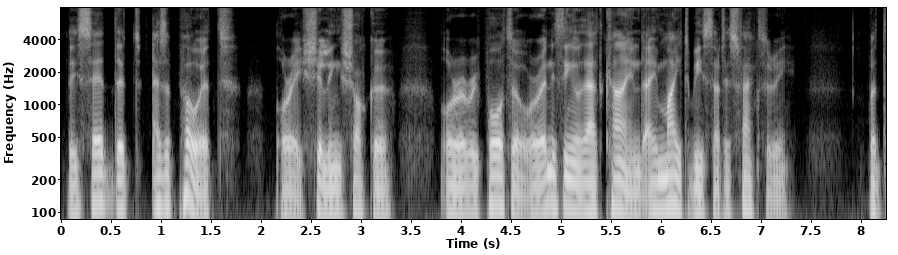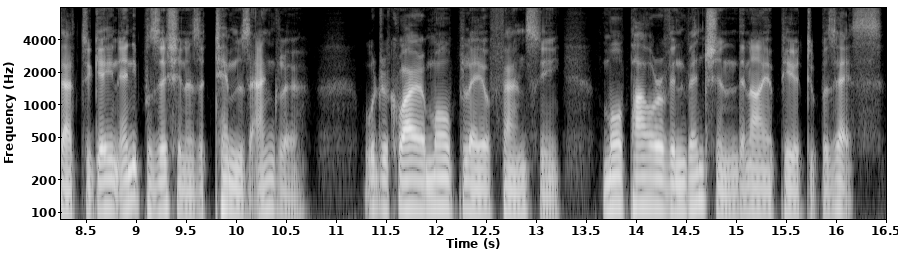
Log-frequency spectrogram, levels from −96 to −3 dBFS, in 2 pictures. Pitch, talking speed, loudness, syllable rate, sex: 90 Hz, 170 wpm, -22 LUFS, 5.2 syllables/s, male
